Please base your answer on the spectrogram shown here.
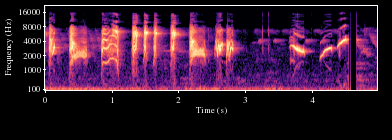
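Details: Long-tailed shrike singing a mix of harsh chattering bursts and wavering whistles, followed by clear rising, slurred whistled notes; steady low hum beneath.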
